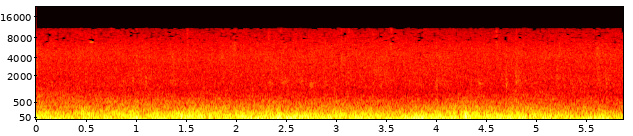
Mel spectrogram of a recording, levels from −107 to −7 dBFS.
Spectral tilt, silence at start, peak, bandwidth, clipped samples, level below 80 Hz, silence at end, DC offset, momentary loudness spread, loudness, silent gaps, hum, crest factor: -6 dB/octave; 0 s; -14 dBFS; 11 kHz; under 0.1%; -34 dBFS; 0 s; under 0.1%; 5 LU; -35 LUFS; none; none; 16 dB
